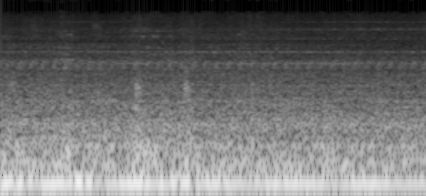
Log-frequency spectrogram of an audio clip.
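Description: PATH train running through a tunnel, heard from inside the car: a loud, steady rumble of wheels on rails, with a couple of faint short squeals about a second and a half in.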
